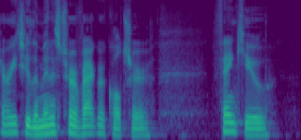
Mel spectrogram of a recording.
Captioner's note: speaking French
